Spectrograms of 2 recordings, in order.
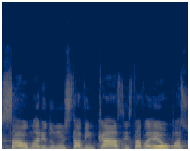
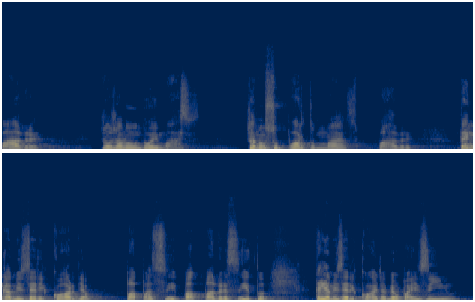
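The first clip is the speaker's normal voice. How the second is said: tearful, begging, crying, sobbing voice; 4 dB quieter than usual. Retelling what a woman said while being burned, imitating her crying plea.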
